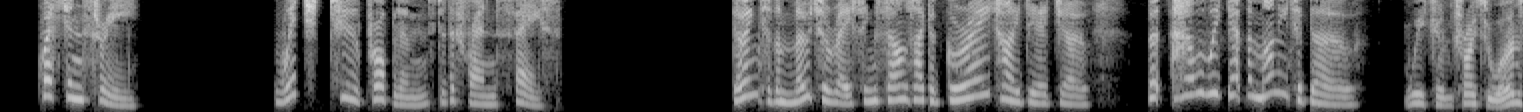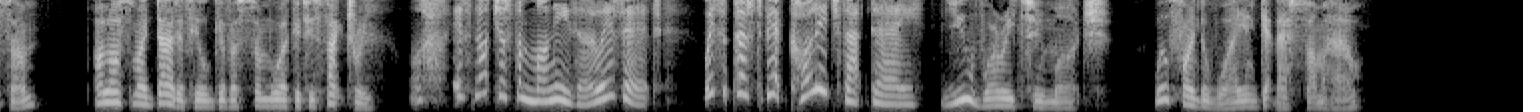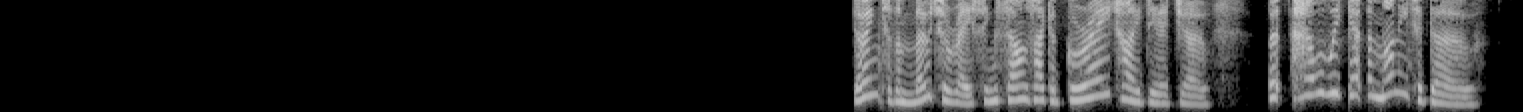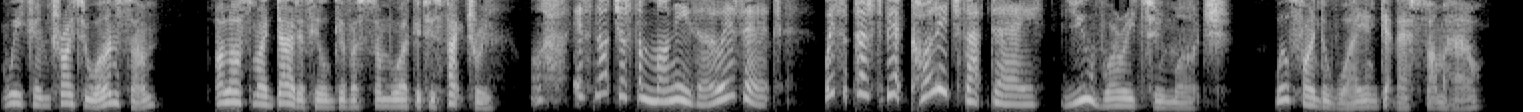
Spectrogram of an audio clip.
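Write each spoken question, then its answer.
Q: Which two problems do the friends face?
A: Getting the money, and they are supposed to be at college that day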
